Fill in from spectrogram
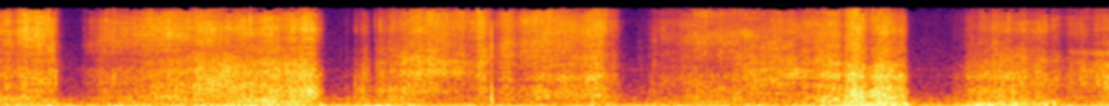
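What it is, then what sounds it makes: Glitter foam heart. Nails and fingertips rub and scratch slowly across the glittery surface of a flat, thin, solid pink glitter foam heart held close. A continuous gritty, broadband scraping is heard, with low rumble underneath and brief quiet gaps between strokes.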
